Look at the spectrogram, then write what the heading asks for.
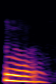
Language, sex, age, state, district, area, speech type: Manipuri, female, 18-30, Manipur, Kangpokpi, urban, conversation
